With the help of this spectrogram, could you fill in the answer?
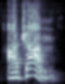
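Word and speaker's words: อาจารย์: So acharya in Thai they pronounce as ajan. That you all know the word ajan sumedha. It's in fact just the Thai way of pronouncing acharya.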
